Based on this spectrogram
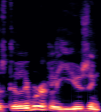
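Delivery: ordinary delivery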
